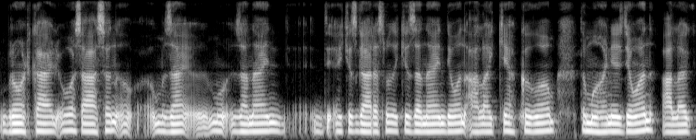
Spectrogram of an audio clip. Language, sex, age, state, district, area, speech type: Kashmiri, male, 30-45, Jammu and Kashmir, Pulwama, rural, spontaneous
